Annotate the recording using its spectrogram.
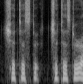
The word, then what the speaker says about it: Chittister: You interviewed Joan Chittister, am I saying it right? – Yes.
